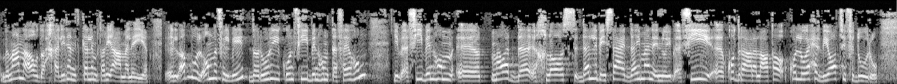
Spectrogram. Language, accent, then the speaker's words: Arabic; Egypt; وإحنا طبعا المصريين يعني خير أجناد الأرض، فمعروفة قوي إنه إحنا كمصريين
